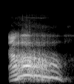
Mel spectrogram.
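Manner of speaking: loud, high "ah" of frustration; frustrated groan. Real, not acted. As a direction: blurt out an exasperated cry. Frustrated at forgetting the word.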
